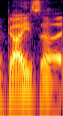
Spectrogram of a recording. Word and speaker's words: geyser: audio guide and yet this a geyser is listed as an american pronounced nation and geezer is supposed to be the great britain way okay i'll give the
